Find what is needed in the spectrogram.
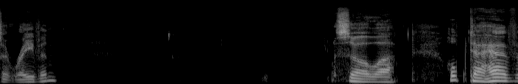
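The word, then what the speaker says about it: Ravn: now called raven r-a-v actually r-a-u-n but they pronounce it raven so uh hope to have a good time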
